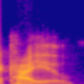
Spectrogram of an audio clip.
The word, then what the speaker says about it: Caillou: pronounce that fucker's name? Yeah, Caillou.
